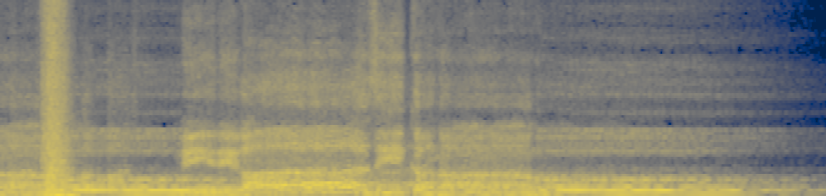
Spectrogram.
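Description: Closing of an Urdu noha: voices chanting held, wordless notes in a slow lament, after one last deep thump of the noha's matam beat about half a second in. The voices settle on a long steady note and fade out near the end.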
